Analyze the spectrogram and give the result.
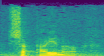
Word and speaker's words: Shekinah: And that presence, that glorious presence, is described in Hebrew as the Shekinah. So Shekinah. So in English, when anglicized, we pronounce it as Shekinah.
